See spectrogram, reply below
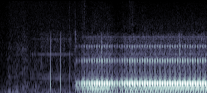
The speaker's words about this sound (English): I'm going to play the sound of a number one crossbar.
